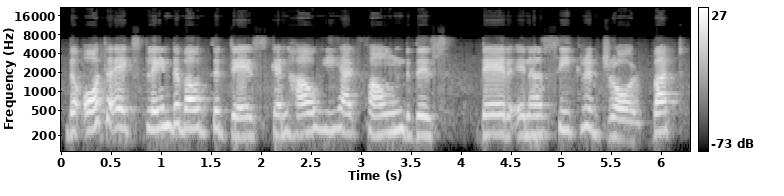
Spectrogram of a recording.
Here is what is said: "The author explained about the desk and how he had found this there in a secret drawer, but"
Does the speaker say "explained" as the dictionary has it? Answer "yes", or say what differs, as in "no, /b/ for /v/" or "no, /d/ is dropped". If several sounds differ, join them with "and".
yes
